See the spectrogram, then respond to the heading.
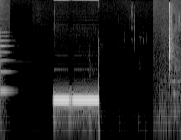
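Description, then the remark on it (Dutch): A single steady telephone ringing tone, a low, even hum lasting about a second, cut off by a click before faint line noise follows, as a phone call is placed to a diabetes expert. “Bellen met een diabetesexpert.”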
